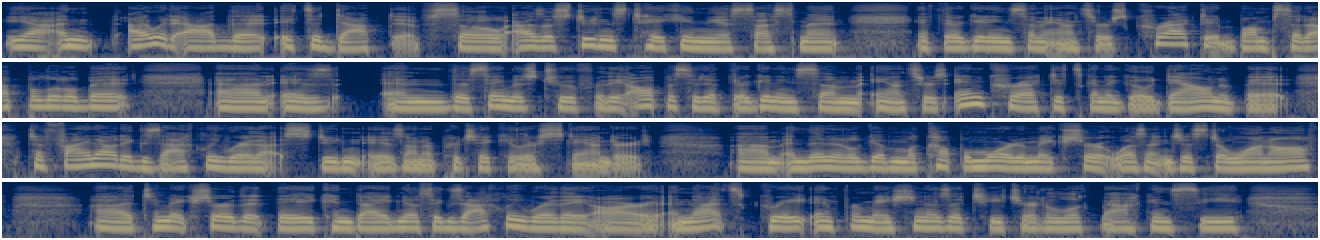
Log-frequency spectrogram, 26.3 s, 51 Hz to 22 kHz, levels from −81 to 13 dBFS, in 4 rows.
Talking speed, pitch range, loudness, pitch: 235 wpm, 150-170 Hz, -21 LUFS, 160 Hz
